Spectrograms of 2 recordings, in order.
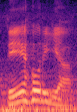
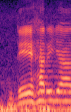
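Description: First: A u vowel is heard after the h. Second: No u vowel is heard after the h. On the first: The speaker calls it right. "ਦੇਹੁਰੀਆ ਪਾਠ ਕਰਨਾ ਹੈ ਜੀ" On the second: The speaker calls it wrong. "ਦੇਹਰੀਆ ਨਹੀਂ ਕਰਨਾ, ਭਾਵ ਹਾਹੇ ਦੇ ਔਂਕੜ ਨੂੰ ਆਪਾਂ ਅੱਖੋਂ ਪਰੋਖੇ ਨਹੀਂ ਕਰਨਾ"

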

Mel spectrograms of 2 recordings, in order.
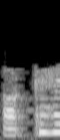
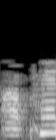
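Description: First: The final vowel is oral, without nasalization. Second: The final vowel is nasalized. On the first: The speaker calls it right. "ਇਸ ਕਰਕੇ ਅੱਖ ਹੈ ਹੀ ਉਚਾਰਨ ਕਰਨਾ" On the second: The speaker calls it wrong. "ਅੱਖ ਹੈ ਨੀ ਕਹਿਣਾ ਹੈ, ਬਿੰਦੀ ਲਾ ਕੇ"

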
